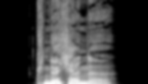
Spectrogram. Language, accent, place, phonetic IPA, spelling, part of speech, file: German, Germany, Berlin, [ˈknœçɐnə], knöcherne, adjective, De-knöcherne.ogg
- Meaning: inflection of knöchern: 1. strong/mixed nominative/accusative feminine singular 2. strong nominative/accusative plural 3. weak nominative all-gender singular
